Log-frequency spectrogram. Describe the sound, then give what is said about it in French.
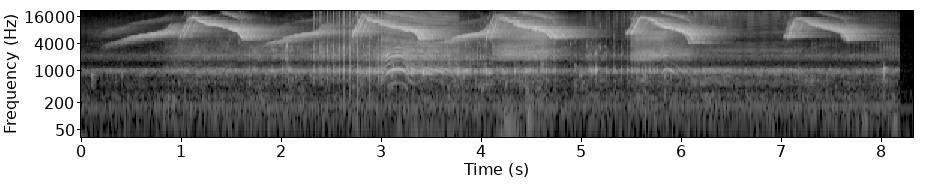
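About five high, sweeping whistles arrive one after another, each gliding downward, with rapid bursts of clicks scattered between them over a steady low hum. Made by a mother and her calf, both vocalizing, with the calf in its first weeks. No voices. “Donc là, on entend des, espèces de claquements, des sifflements. Qui fait quoi C'est la mère, c'est le petit qui parle C'est les deux.”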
